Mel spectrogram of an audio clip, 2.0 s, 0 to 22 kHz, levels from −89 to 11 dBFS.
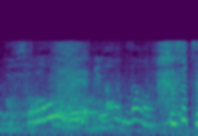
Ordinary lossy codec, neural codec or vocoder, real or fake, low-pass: AAC, 32 kbps; codec, 16 kHz, 8 kbps, FunCodec, trained on LibriTTS, 25 frames a second; fake; 7.2 kHz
